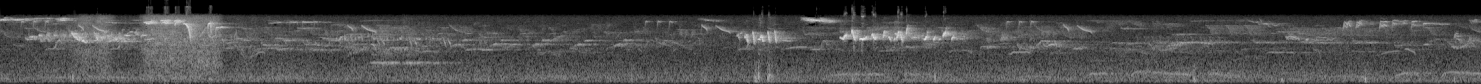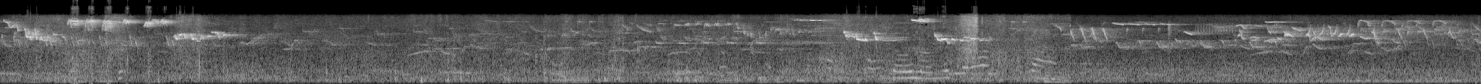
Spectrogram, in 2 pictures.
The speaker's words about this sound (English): And what have we heard this morning? I think the main bird we heard was song thrush, but with blackbird, wren, chaffinch, greenfinch, robin, black cat, chiffchaff.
